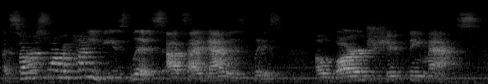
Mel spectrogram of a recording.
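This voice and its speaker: A woman's voice: mid-range voice, big pitch swings, moderate pace, pushed and bright. A woman reading scripted stage directions as narrator of a live staged reading. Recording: distant, very echoey room, faint noise.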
